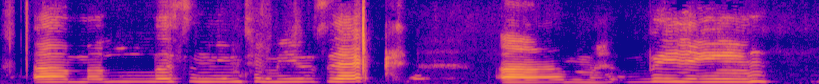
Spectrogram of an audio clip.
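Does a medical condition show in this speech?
Yes: cerebral palsy; talks too fast.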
